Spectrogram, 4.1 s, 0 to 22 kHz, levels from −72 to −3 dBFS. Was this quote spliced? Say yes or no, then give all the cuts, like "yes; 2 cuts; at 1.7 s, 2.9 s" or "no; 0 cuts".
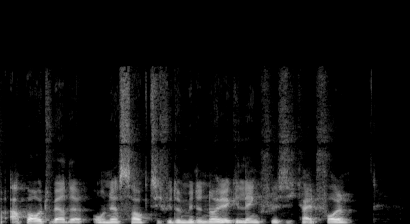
no; 0 cuts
